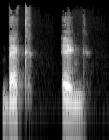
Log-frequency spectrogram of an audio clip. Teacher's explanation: en inglés canadiense, si hay una G, la vocal se hace más cerrada y entonces el apellido Beck y huevo, egg, no riman.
